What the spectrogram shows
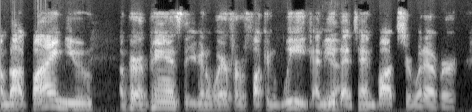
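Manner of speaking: ordinary talk, nothing marked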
